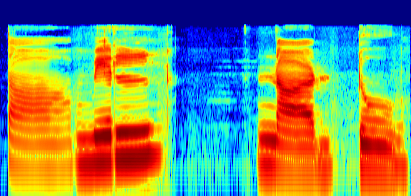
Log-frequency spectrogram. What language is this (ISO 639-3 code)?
pan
